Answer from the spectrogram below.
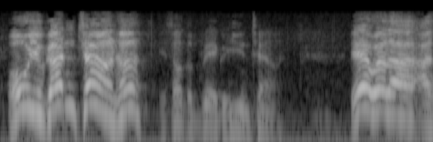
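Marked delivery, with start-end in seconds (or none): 1.6-2.8 hushed aside. Acted. Aside to wife during phone call.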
